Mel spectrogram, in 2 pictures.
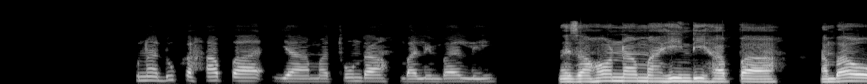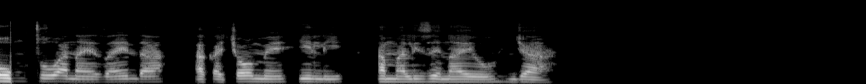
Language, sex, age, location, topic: Swahili, male, 18-24, Wajir, finance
